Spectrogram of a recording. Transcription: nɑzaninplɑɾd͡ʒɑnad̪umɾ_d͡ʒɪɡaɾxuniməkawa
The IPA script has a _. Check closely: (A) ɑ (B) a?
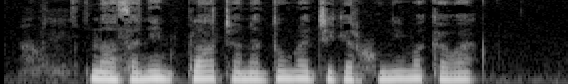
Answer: B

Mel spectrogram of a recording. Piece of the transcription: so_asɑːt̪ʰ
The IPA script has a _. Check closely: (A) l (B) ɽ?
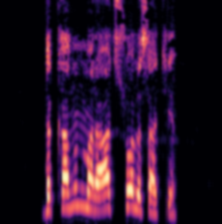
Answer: A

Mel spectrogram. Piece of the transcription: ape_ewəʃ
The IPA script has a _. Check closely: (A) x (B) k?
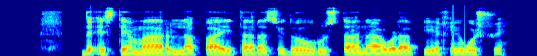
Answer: A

